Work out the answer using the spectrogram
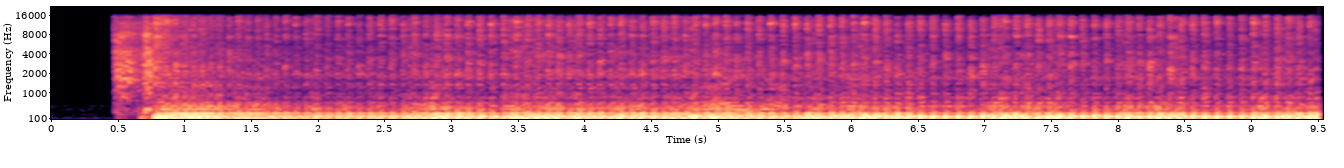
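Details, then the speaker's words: Yamaha V-Star 650 Classic, completely cold, choke off, after new fuel lines, fuel pump and carb work: lumpy, uneven idle on both cylinders, a little sporadic, likely just needing to run a while. "okay well it's definitely running and it is running both cylinders a little sporadic I think it just needs to run a little bit honestly is what needs to happen"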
